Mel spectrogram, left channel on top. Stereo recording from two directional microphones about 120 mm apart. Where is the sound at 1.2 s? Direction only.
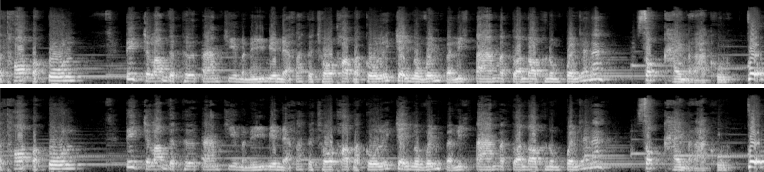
15° left (ahead or behind).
